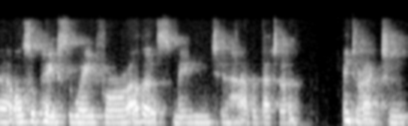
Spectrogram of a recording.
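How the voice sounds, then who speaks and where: With a non-native accent, a woman talks at a fairly quick pace in a medium pitch, her flat, monotone delivery carrying vocal fry and a dark, mellow tone. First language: not English. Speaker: moderator; tourist guide. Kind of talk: panel discussion. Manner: halting.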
